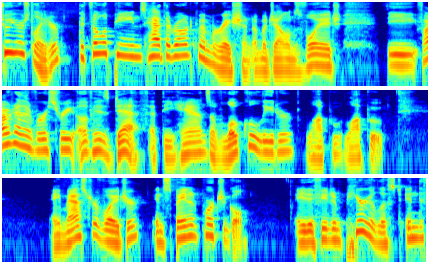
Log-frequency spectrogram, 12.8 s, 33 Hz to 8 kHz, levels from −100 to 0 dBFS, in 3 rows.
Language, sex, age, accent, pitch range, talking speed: English, male, 30-49, American, 120-175 Hz, 175 wpm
